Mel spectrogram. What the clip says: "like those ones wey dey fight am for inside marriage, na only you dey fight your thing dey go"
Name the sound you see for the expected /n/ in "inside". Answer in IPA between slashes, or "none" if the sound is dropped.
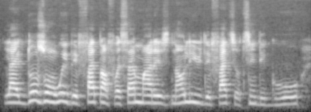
none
